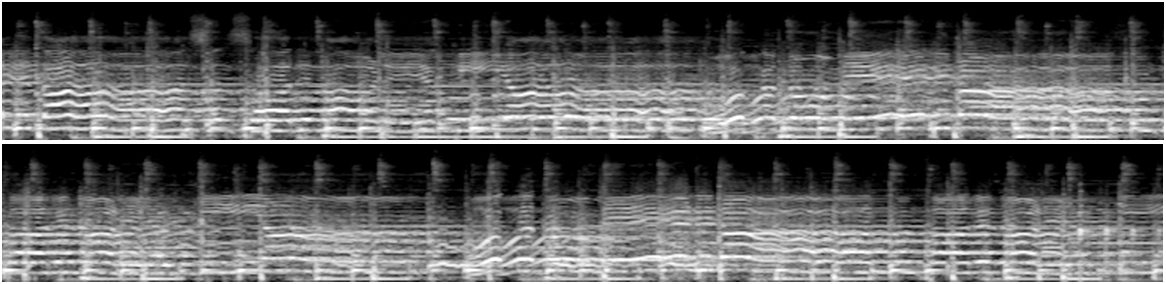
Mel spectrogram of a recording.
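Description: Instrumental interlude of live Punjabi devotional music: harmonium carrying the melody over a steady tabla rhythm, with the chimta's jingling strikes keeping time.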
